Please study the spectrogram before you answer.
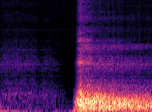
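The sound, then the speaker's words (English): Deep breathing into a microphone: after a moment of near quiet, a loud, rushing, breathy exhale starts abruptly and holds steady to the end. “Who's deep breathing over there?”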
